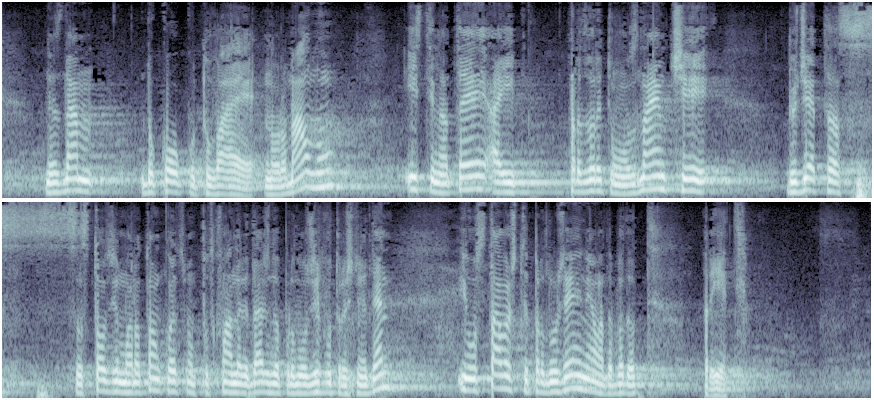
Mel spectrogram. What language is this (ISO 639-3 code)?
bul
